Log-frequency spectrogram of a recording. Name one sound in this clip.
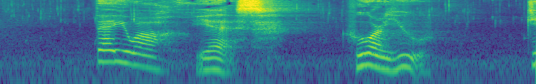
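A young woman answers hesitantly.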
